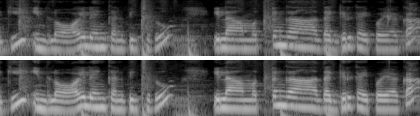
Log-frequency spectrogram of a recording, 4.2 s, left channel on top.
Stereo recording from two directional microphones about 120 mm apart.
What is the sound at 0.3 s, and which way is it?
A woman's voice, 45° right (ahead or behind).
